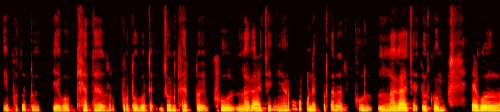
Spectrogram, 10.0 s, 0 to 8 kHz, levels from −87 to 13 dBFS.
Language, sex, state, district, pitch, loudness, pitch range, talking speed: Bengali, male, West Bengal, Jhargram, 160 Hz, -21 LUFS, 150-165 Hz, 145 wpm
